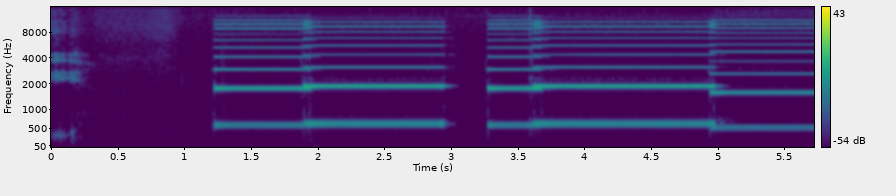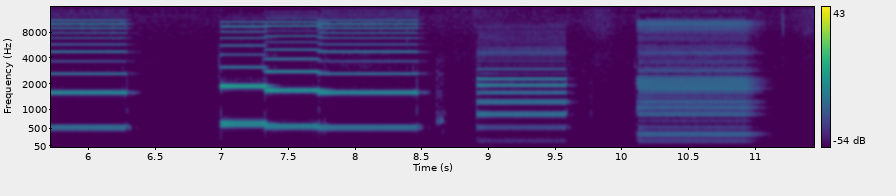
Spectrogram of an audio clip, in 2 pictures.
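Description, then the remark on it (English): A sequence of clean electronic tones from a Casio keyboard: long two-note chime-like pairs stepping down in pitch, then quicker descending notes, ending with a low buzzy tone and a harsher, brighter one. “So, yeah, this Casio's got a few tones.”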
